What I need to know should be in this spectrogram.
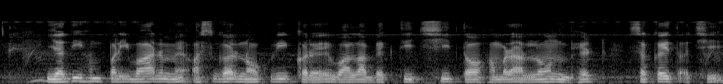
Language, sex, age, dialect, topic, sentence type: Maithili, male, 31-35, Southern/Standard, banking, question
